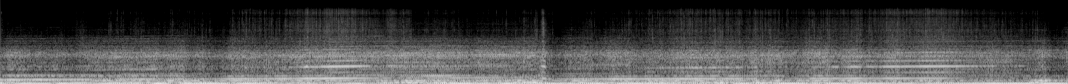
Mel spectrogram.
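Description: BMW E30 325i race car's straight-six heard from inside the cabin under full acceleration: the engine note rises steadily, drops at an upshift about five and a half seconds in, then climbs again.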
